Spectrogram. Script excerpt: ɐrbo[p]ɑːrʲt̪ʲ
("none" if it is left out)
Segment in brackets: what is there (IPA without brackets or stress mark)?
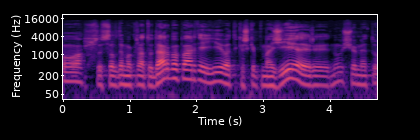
p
